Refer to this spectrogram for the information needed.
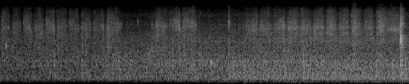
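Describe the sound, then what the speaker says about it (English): Light hand sanding of the metal grill from a NuTone IS69 entry door station being refinished: a steady, soft, close scratchy rubbing that continues evenly throughout, with no talking. "We'll give it a little sand."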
